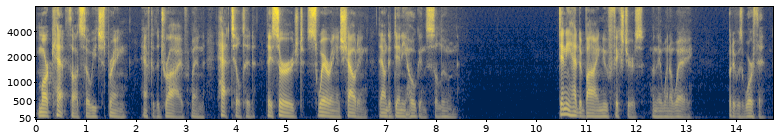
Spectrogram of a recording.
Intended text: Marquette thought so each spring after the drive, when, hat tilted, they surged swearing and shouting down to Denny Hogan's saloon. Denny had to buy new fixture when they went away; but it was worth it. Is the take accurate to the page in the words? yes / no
no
